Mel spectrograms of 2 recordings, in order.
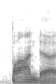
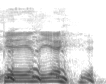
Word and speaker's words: Banda: Is it Bonda or Banda? Bonda, I believe. Just curious. Banda. I keep getting corrected. By who? How do you spell it? Banda. Thank you. B-A-N-D-A. Right, that says Banda.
